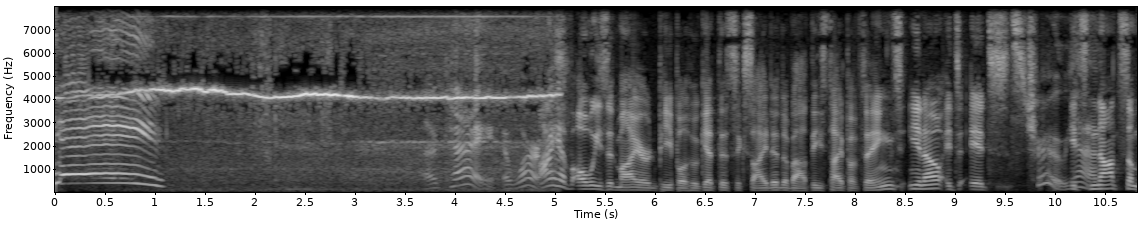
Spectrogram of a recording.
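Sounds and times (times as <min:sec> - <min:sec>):
whistling squeak like a tea kettle: 0:00.0 - 0:05.2
speech: 0:04.5 - 0:10.8.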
